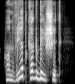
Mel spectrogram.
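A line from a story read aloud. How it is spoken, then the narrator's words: Indignant whisper. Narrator (Russian): возмущенно прошептала Татьяна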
